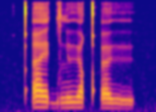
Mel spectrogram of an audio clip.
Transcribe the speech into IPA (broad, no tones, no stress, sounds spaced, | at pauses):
qʼ ɛ ɡ l ʉ qʼ ʉ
